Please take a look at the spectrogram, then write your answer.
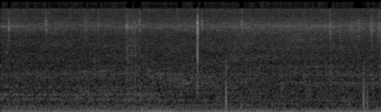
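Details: Petrol car after replacing the whole Bosch fuel pump to cure flickering dash and car lights and a noisy pump: smooth, even idle hum with no surging or rpm hunting, and the lights no longer flicker; sounds healthy.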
